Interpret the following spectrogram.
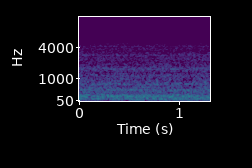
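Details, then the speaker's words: Goodman gas furnace on a no-heat call: quiet, low, even fan hum with little air rush; the inducer motor isn't hot but sounds slow and weak, suspected, not confirmed. "i'll tell you this motor really it's not hot but it sounded slow and weak to me"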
